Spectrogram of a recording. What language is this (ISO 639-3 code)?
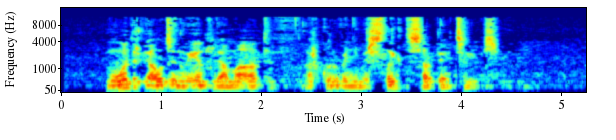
lav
